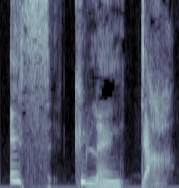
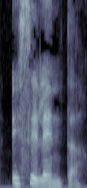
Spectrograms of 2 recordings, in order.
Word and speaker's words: esculenta: Le nom scientifique du manioc, c'est le maniot esculenta. Je le prononce comme ça.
